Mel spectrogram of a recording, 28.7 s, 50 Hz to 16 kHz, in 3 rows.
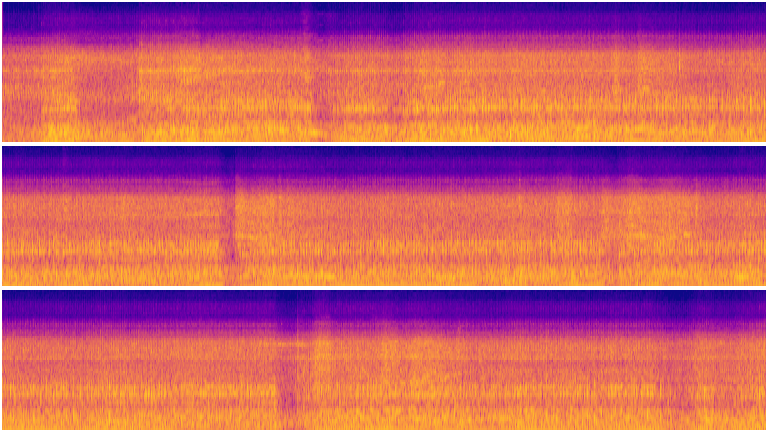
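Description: JCB 3DX Eco backhoe loader's four-cylinder diesel engine running hard under load, its revs rising and falling as the machine works its loader and wheels in deep compost. The sound dips briefly three times.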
